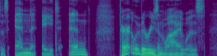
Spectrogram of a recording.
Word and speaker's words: n8n: It was written by the creator himself and he says that it means nodemation and it is pronounced as N8N.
